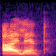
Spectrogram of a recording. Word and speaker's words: island: Colonel is pronounced as carel witness they pronounce as like Wednesday and Iceland doesn't pronounce the s at all is island in depth had silent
